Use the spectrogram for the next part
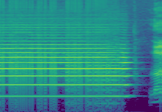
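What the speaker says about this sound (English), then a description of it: "High note G." A single high G rings out from a trumpet, held firm and loud for roughly two seconds, then stops abruptly, leaving a short, faint trailing sound.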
